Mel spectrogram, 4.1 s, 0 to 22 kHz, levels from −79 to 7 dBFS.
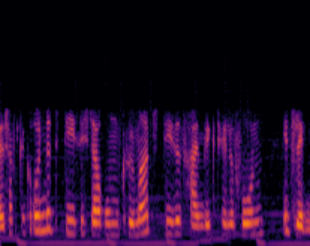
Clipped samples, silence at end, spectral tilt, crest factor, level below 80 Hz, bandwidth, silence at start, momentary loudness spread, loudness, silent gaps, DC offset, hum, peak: under 0.1%; 0 s; -6 dB/octave; 16 dB; -56 dBFS; 4 kHz; 0 s; 7 LU; -27 LUFS; none; under 0.1%; none; -10 dBFS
